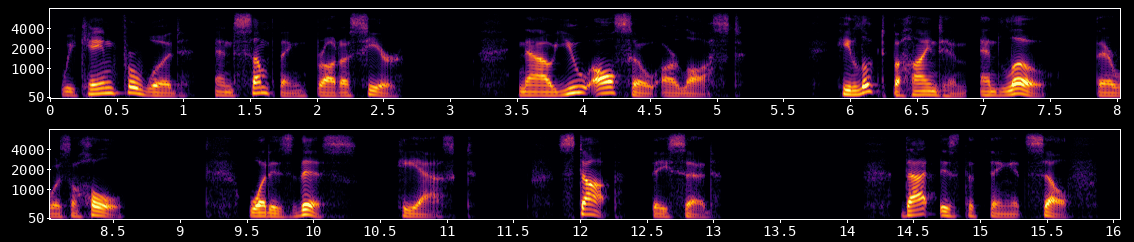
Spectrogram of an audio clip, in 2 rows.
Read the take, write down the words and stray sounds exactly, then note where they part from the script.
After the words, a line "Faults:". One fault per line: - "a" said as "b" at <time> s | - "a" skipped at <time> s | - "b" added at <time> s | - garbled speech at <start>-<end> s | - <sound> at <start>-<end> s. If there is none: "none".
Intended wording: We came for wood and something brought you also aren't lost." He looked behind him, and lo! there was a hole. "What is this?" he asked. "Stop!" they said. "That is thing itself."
We came for wood and something brought us here. Now you also are lost." He looked behind him, and lo! there was a hole. "What is this?" he asked. "Stop!" they said. "That is the thing itself."
Faults:
- "us here Now" added at 2.2 s
- "aren't" said as "are" at 4.5 s
- "the" added at 14.8 s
